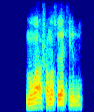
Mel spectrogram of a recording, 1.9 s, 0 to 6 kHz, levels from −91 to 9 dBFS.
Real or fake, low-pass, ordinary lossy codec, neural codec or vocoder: fake; 5.4 kHz; Opus, 32 kbps; codec, 16 kHz in and 24 kHz out, 0.9 kbps, LongCat-Audio-Codec, fine tuned four codebook decoder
